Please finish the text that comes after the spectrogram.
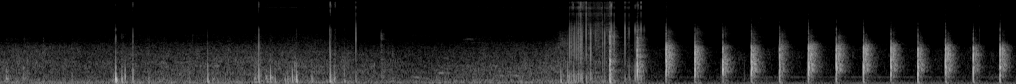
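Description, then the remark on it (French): Applause from balconies in Marseille, recorded from a balcony: scattered claps echo across an open city space, then one pair of hands takes up steady, rhythmic clapping at about two beats per second over faint outdoor background noise. “il y avait eu un enregistrement depuis son, son, son balcon à Marseille. Applaudissements à Marseille.”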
